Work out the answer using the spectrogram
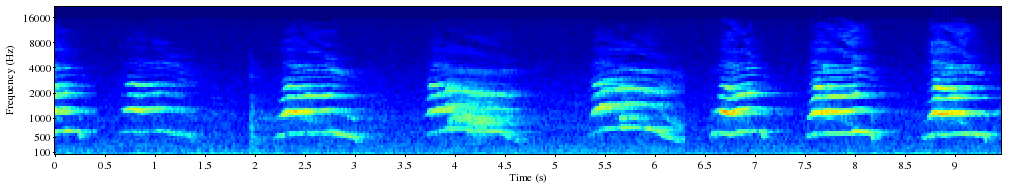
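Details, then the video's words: Male cat in heat calling for a female with a mating call: nine clear, tonal meows, short and level alternating with longer, harsher wails that bow down in pitch, repeated about once a second. "Male cat mating call sounds 🤪 Male cat calling female 🤪 Cat in heat sounds"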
